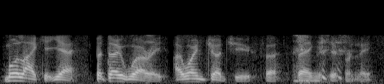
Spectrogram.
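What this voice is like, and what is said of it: British accent. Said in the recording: “accents from across the pond ... speaking with a British accent”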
